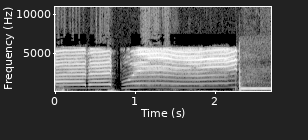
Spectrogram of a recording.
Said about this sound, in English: Oh, no, oh, my phone's gone. I'm sorry about this again. Look, just, I'm just gonna let it ring.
